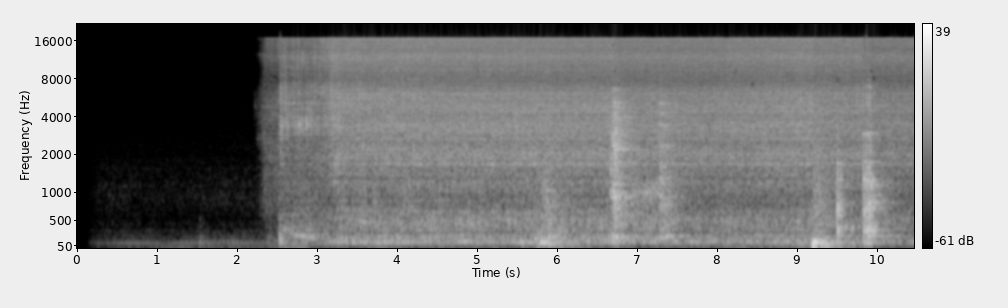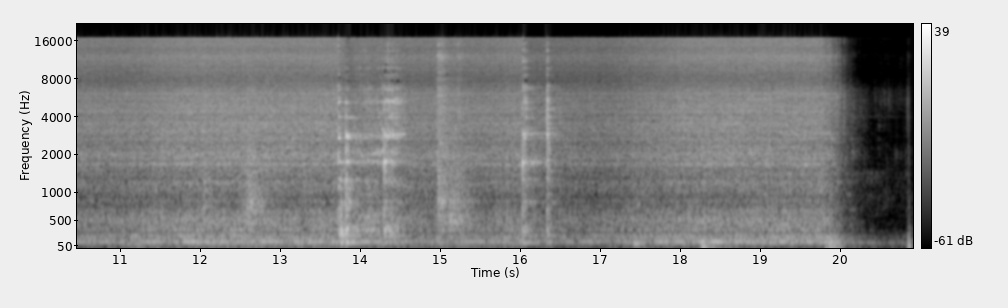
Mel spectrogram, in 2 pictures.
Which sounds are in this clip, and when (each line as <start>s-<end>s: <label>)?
2.3s-20.1s: running water
6.6s-7.8s: cutlery and dishes
9.4s-10.2s: cutlery and dishes
13.7s-16.4s: cutlery and dishes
